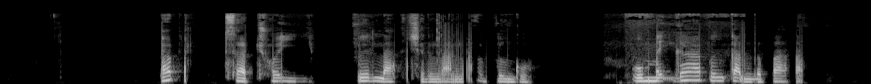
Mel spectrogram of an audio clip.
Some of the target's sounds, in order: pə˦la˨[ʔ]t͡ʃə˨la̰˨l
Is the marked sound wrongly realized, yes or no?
no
